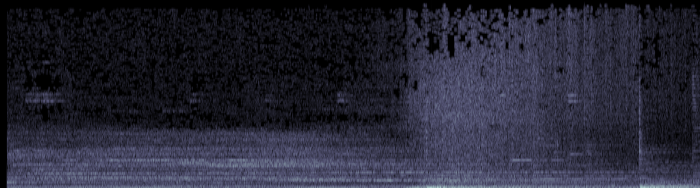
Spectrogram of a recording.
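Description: Cinematic soundtrack music of steady held chords, with a deep low hit about five seconds in.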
